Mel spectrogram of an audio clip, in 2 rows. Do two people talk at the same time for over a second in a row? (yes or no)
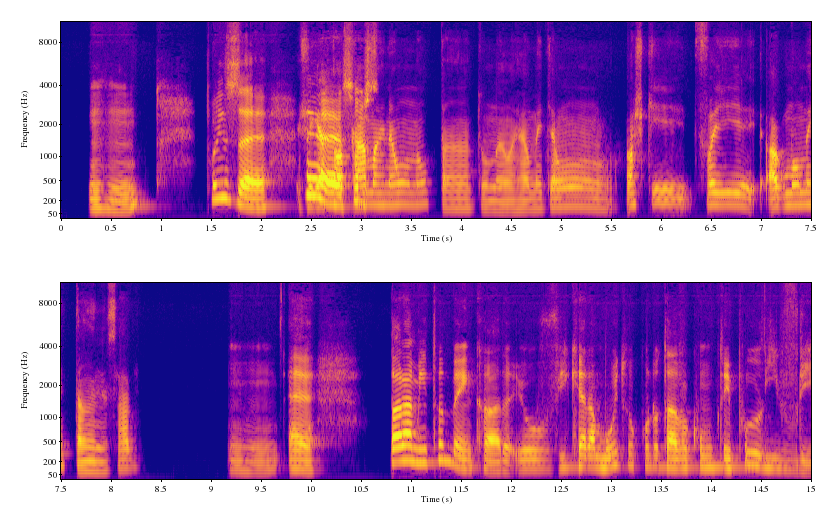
no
